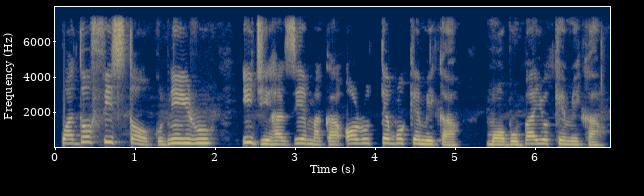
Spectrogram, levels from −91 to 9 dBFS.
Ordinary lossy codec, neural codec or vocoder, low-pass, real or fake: none; none; 7.2 kHz; real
